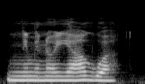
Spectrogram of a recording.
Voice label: fine, ojibwe; Nminoyaa gwa; (I'm fine)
